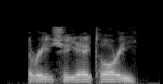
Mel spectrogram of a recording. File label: "appreciatory", English; adjectives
